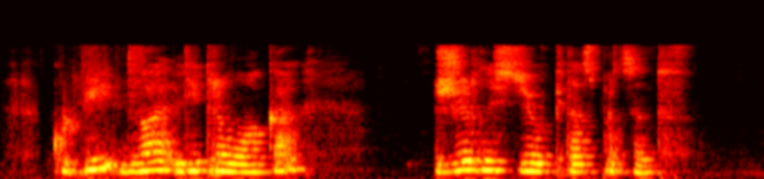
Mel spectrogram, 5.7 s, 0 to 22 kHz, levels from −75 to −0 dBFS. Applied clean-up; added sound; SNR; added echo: neural separator model SepFormer DNS4.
